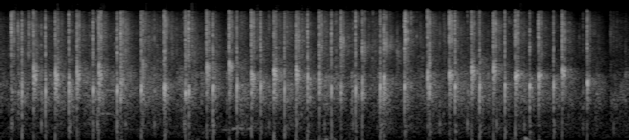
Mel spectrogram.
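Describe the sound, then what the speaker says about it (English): An audience at a university startup pitch competition applauds the teams, a small crowd producing sharp, distinct, rapid claps with an uneven rhythm, fairly close and sustained. "can we do a round of applause for all of the teams?"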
